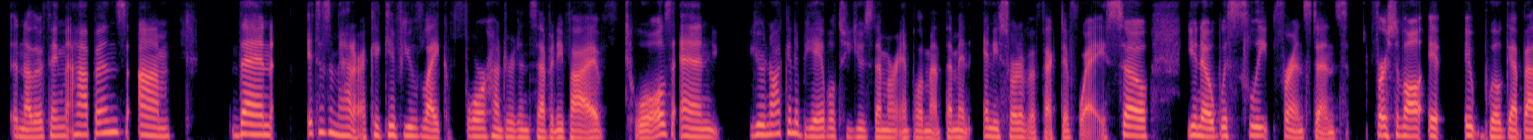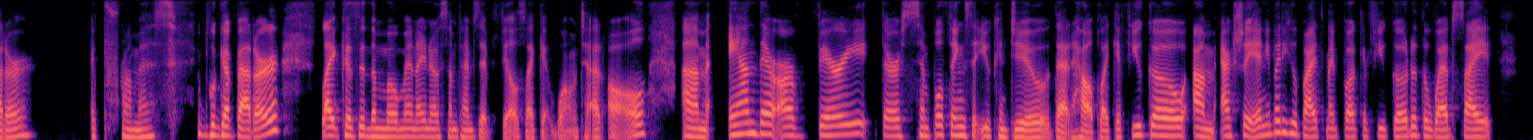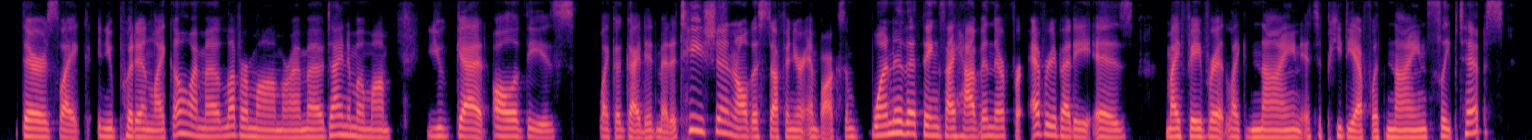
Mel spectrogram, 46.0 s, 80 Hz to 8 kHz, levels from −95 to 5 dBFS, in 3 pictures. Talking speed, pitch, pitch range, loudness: 205 wpm, 165 Hz, 155-185 Hz, -25 LUFS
